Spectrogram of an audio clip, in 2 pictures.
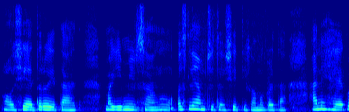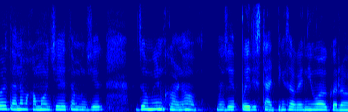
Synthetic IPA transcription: ɔɕɛt̪ɾəjt̪at̪ | maɡimiʈsãŋɡũəslẽamt͡ɕit̪əɾɕet̪ikamkəɾt̪aañiɦɛkəɾt̪anam̤akʰaməd͡ʑejet̪əm̤əɳd͡ʑeɾd͡zəmiːnkʰəɳə | m̤əɳd͡zepəjlisʈaɾʈĩŋɡsəɡɭɛ̃niʋəɭkːəɾə

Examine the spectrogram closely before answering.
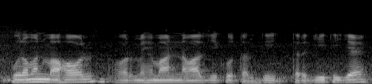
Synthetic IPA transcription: pʊɾəmənmaːɦɔːlɔːɾmɛɦmaːnːɐʋaːzikoit̪ɐɾd͡ʒiɦd̪iːd͡ʒaːeː

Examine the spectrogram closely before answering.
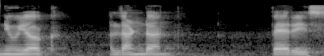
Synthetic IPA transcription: njujɔɾklɐɳɖən | pɛɾis

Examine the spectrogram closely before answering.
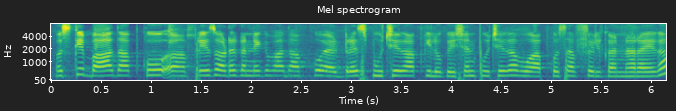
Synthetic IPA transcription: ʊskebaːd̪aːpkopleːs̬ɔːɾɖəɾkɐɾnekebaːd̪aːp̚koɛːɖɾɛspuːt͡ʃʰeːɡaːp̚kiloːkeːʃənpuːt͡ʃʰeːɡaʋoaːp̚kosɐbfɪlkɐɾnaɾɐɦeːɡaː

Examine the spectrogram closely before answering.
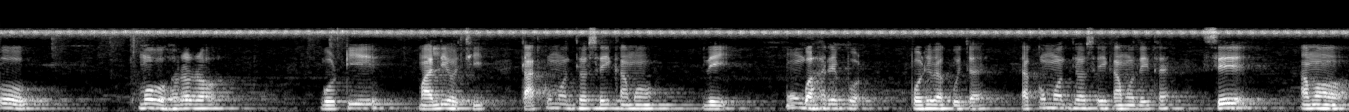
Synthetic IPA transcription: o | mũɡʱɔɾɔɾɔ | ɡoʈie | maliɔt͡ʃʰi | t̪a̰kumɔd̪ʱjɔseɦikamɔ | d̪ej | mũbaɦaɾe | pɔɽ̤ibakud͡ʒae | t̪akumɔd̪ʱjɔseɦikamɔd̪ejt̪ʰae | se | amɔ

